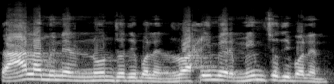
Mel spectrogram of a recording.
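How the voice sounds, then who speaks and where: A man's voice: high-pitched, moderate pace. A man teaching a Quran recitation training lesson, explaining sounds step by step and putting questions to his listeners. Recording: hall with long reverb.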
